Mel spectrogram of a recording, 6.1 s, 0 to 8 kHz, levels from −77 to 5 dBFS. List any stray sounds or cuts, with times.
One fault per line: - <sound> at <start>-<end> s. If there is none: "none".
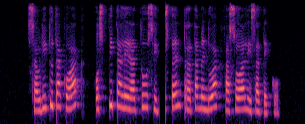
- dropout at 3.2-3.3 s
